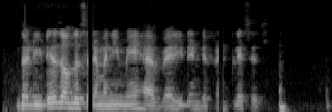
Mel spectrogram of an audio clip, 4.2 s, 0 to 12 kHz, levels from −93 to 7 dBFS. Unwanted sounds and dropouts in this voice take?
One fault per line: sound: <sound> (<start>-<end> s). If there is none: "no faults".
sound: dropout (1.1-1.2 s)
sound: dropout (2.7-2.8 s)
